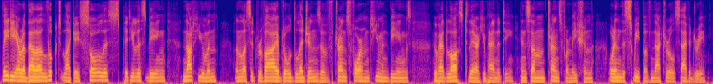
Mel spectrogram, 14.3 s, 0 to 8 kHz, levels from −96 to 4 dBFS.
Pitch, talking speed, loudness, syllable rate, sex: 120 Hz, 145 wpm, -18 LUFS, 4.9 syllables/s, male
